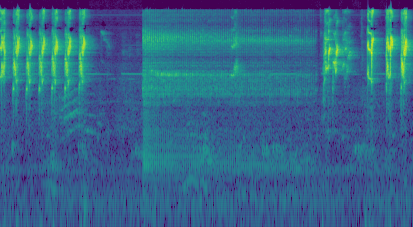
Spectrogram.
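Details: Lovebird singing: a quick series of seven shrill, evenly spaced notes, then a long buzzy, rasping trill lasting several seconds, followed by more piercing repeated chirps.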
